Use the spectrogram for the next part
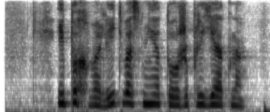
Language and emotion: Russian, positive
